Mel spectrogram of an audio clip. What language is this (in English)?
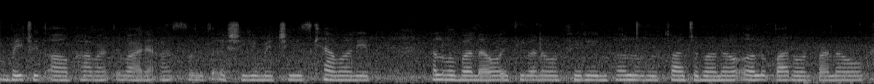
Kashmiri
